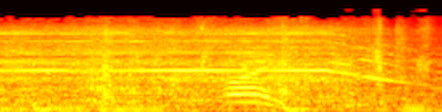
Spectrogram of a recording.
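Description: Cordless leaf blower running with a steady whine and rushing air. Near the end it is switched off, and the whine falls in pitch as the fan spins down.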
